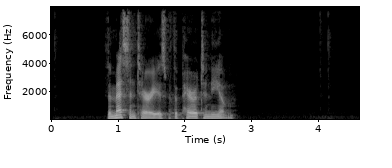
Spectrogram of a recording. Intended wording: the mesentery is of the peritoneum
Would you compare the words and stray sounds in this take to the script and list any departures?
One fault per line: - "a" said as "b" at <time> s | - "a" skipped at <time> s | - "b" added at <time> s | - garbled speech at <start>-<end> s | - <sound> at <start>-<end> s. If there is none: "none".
none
